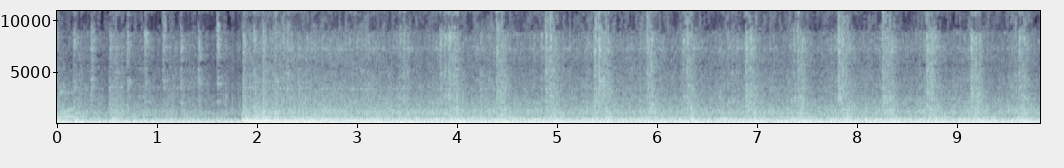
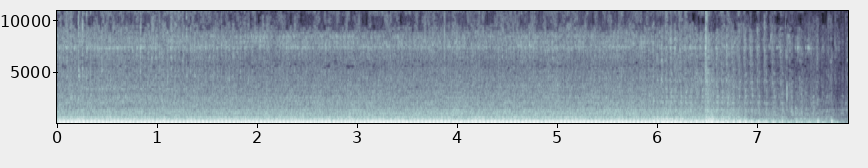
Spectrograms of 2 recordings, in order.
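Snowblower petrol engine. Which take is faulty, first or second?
first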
